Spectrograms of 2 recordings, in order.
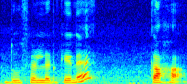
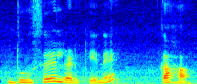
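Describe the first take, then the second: No difference in how they are said.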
